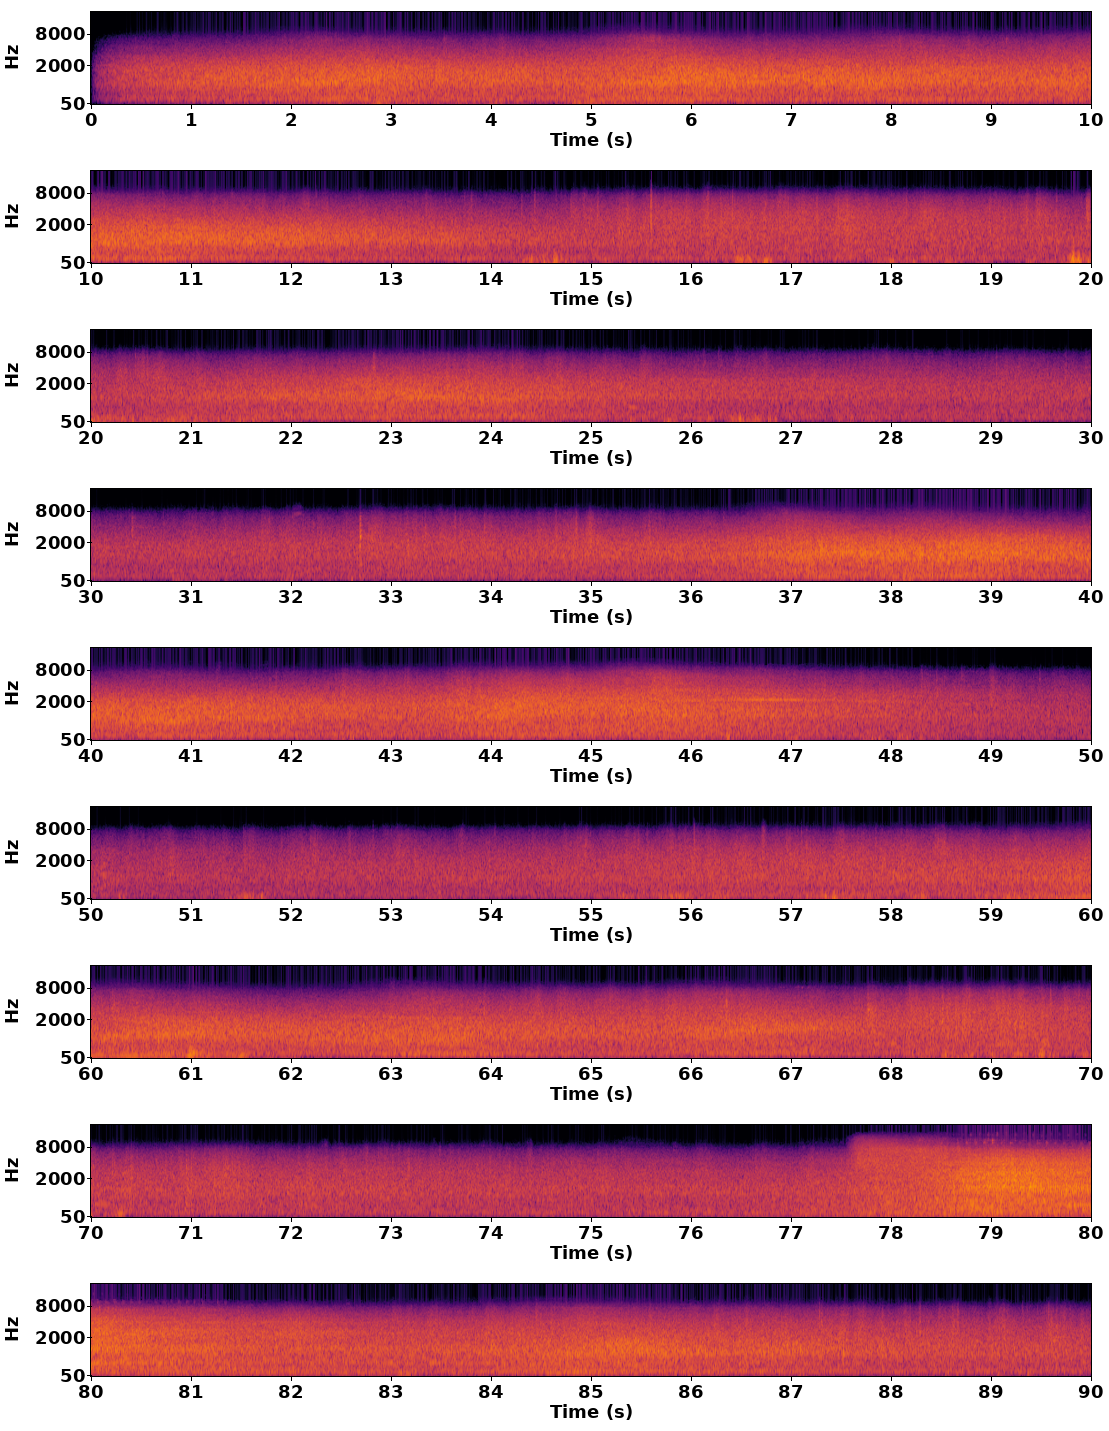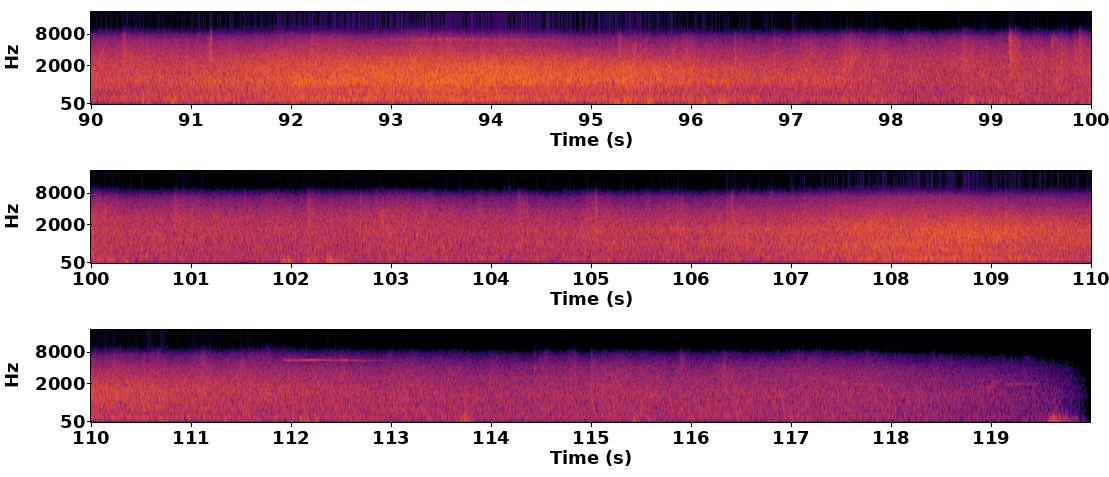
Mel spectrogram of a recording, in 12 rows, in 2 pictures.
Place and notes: {"title": "Great Northern Mall, Belfast, UK - Great Victoria Street", "date": "2021-03-27 16:54:00", "description": "Recording of vehicles driving past with extremely windy conditions causing some of the plastic tarps from a building under construction to flap furiously.", "latitude": "54.59", "longitude": "-5.93", "altitude": "13", "timezone": "Europe/London"}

